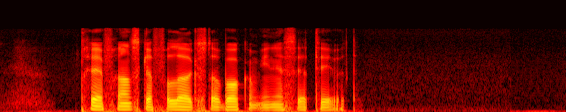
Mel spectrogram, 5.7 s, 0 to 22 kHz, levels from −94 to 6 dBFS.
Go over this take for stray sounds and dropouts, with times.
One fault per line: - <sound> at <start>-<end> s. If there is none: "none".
none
